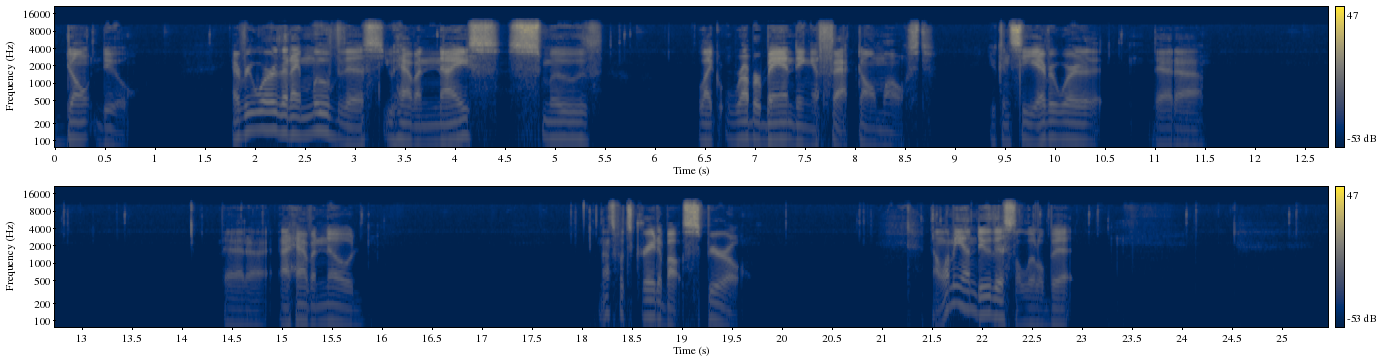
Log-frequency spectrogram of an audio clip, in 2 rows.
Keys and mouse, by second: 1.4-3.2 drag, 5.7-7.5 drag, 10.6-12.9 drag, 13.4-14.9 drag, 15.7-18.0 drag, 18.5-20.8 drag, 21.4 click, 22.0 click, 22.2 click, 22.5 click, 23.0 click, 24.0 click, 25.0 click.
